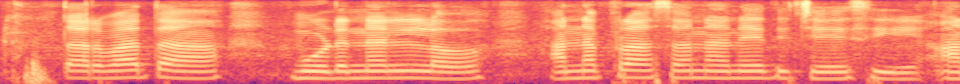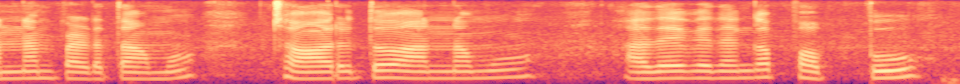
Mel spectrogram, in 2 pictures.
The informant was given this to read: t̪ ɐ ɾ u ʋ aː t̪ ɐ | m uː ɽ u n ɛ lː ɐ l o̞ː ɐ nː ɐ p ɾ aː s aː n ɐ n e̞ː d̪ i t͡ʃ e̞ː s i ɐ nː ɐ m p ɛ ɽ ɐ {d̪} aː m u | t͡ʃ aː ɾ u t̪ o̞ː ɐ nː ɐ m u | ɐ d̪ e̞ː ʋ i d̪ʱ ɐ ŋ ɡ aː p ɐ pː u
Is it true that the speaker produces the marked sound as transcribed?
no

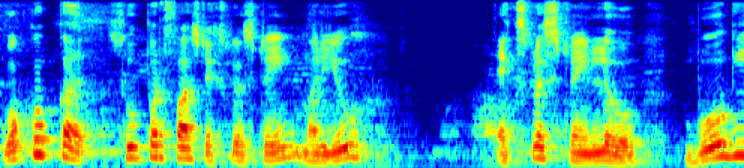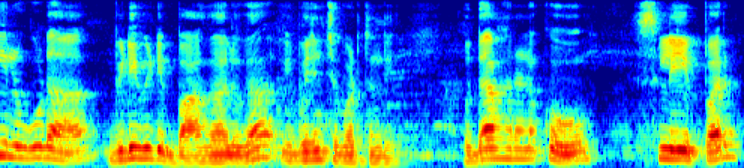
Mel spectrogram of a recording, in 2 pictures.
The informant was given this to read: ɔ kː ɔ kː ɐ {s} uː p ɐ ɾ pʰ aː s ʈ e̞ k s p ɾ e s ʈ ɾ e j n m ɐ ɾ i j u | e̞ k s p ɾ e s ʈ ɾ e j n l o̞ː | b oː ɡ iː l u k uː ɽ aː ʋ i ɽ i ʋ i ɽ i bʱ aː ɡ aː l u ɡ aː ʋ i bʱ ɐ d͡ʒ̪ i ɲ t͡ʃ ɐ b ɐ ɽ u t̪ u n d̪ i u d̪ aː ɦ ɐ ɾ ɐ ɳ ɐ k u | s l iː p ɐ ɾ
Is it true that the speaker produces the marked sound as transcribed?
yes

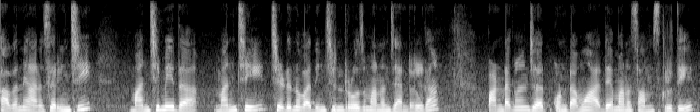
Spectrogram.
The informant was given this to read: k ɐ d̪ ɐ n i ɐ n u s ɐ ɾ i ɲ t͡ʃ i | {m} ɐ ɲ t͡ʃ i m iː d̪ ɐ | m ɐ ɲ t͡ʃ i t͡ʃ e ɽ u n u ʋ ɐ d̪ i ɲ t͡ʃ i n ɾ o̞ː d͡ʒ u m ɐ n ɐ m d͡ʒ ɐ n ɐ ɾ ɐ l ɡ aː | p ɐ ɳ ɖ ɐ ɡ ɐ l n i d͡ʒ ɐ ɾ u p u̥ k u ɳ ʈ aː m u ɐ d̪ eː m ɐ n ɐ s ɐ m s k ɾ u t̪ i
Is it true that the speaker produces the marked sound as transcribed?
yes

